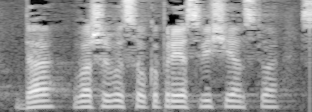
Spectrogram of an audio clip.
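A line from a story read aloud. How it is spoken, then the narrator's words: Quiet embarrassed answer. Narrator (Russian): смутившись тихо, ответил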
